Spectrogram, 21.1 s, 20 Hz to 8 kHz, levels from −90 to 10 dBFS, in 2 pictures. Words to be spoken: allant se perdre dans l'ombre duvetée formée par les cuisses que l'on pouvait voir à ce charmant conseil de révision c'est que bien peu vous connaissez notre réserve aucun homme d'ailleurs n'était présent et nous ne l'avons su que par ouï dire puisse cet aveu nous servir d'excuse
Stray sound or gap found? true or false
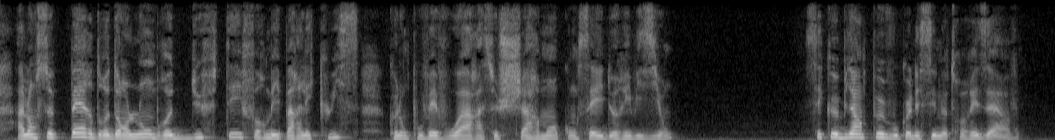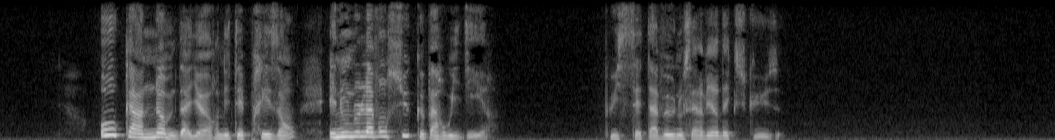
false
